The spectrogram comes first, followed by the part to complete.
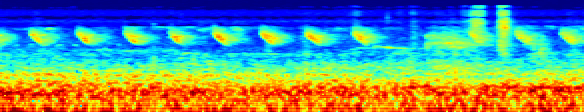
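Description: A bird calling faintly in a rapid, even series of short high notes, each sliding downward, about four a second, stopping shortly before the end.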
